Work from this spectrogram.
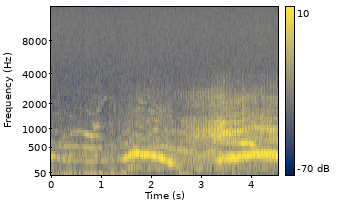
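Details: Winter humpback whale singing off Maui, picked up by hydrophone: sustained tonal moans with rich harmonics, a wavering lower tone bending down then up, joined by a louder rising, warbling upper note toward the end.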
